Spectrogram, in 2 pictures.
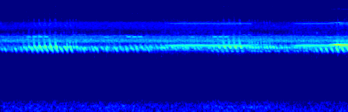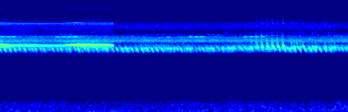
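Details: Bell crickets in autumn at Sanuki, Chiba Prefecture, Japan: a rapid high trilling chorus throughout, broken by two louder, pure ringing notes near the middle, each lasting about a second.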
